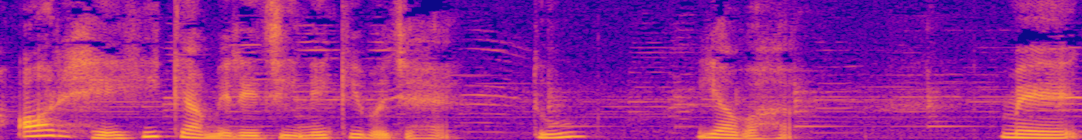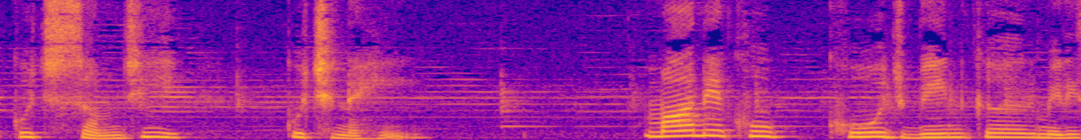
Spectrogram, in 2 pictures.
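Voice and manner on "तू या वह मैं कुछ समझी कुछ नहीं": ordinary delivery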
